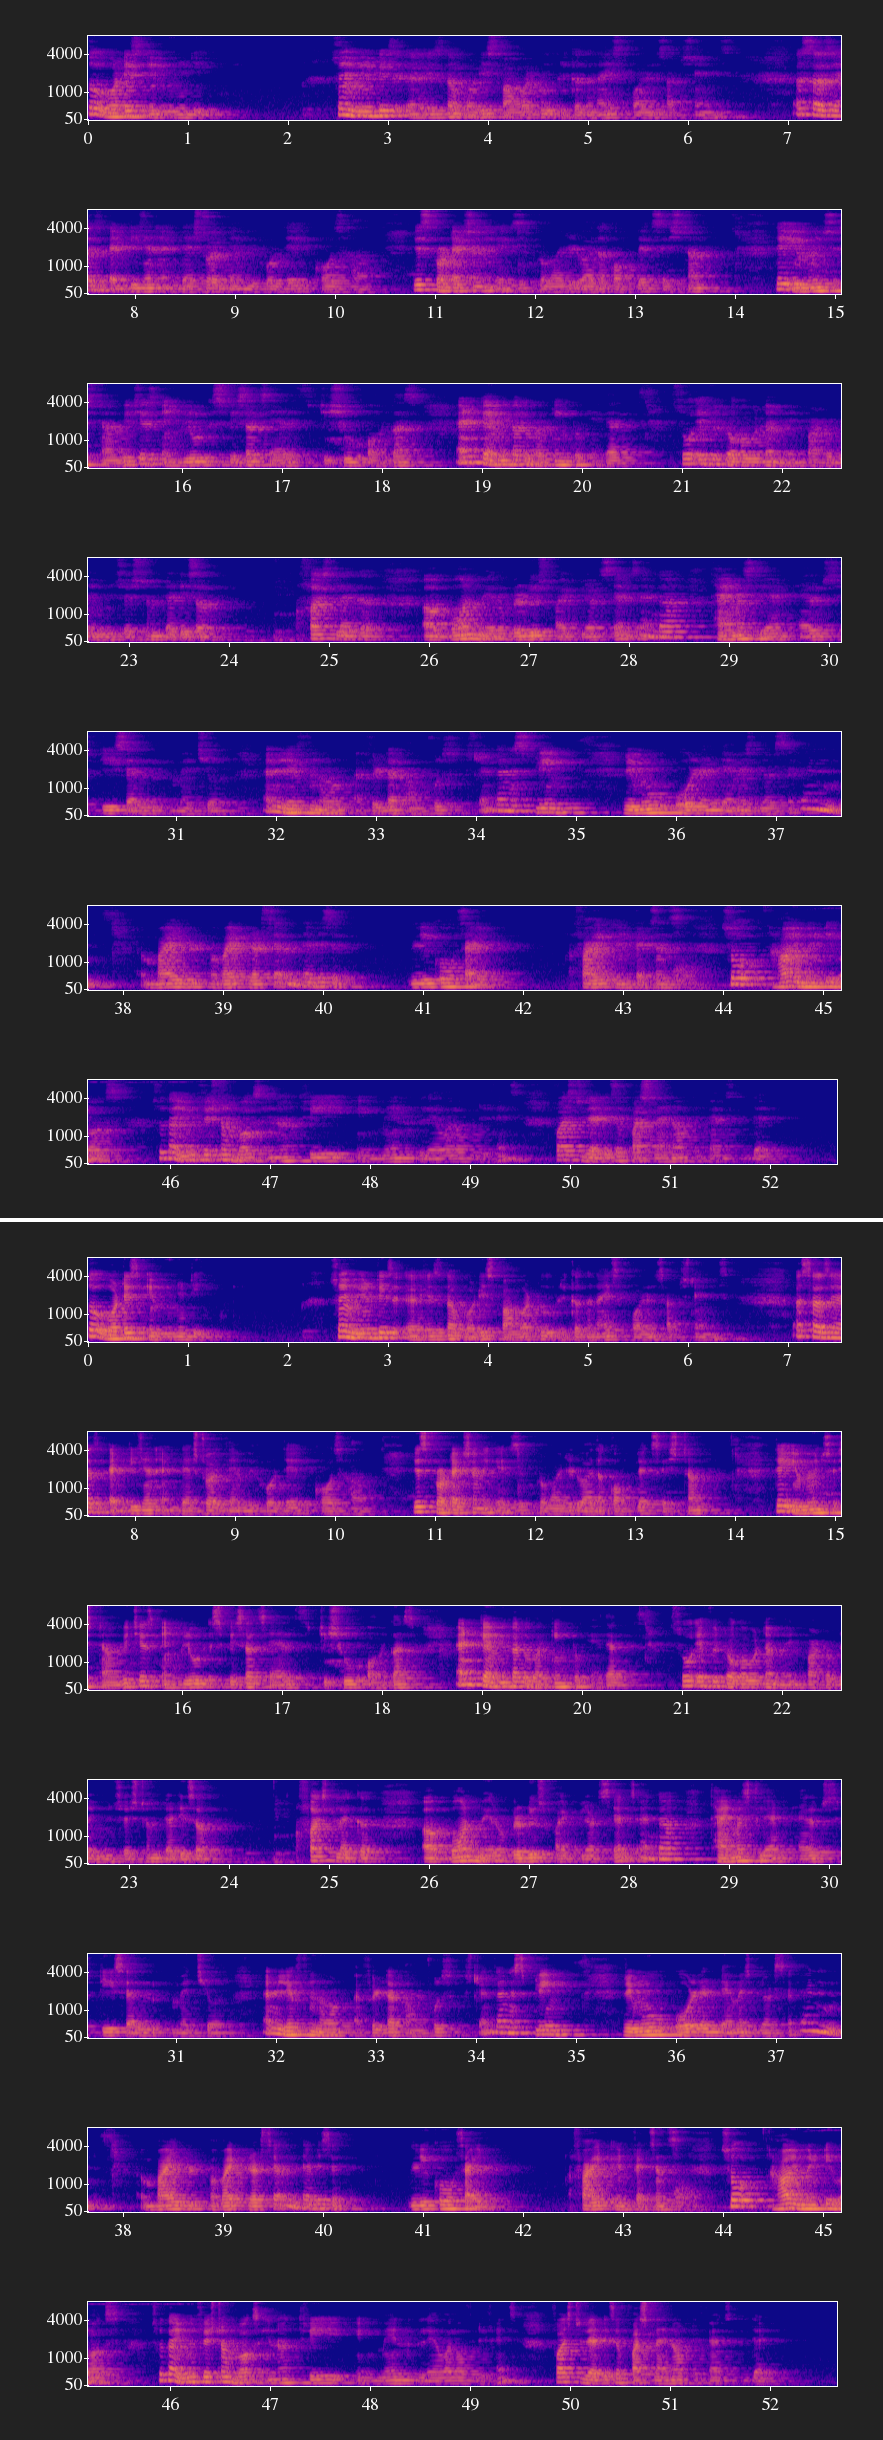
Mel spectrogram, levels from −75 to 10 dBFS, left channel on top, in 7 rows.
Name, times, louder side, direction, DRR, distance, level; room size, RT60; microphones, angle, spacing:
voice 1, 0.0-1.2 2.1-13.7 14.0-23.8 24.4-40.2 40.9-41.7 42.5-52.0, right 2 dB, 50° right, 3 dB, 0.4 m, -25 dB
4.5 x 3.2 x 2.7 m, 0.87 s
head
